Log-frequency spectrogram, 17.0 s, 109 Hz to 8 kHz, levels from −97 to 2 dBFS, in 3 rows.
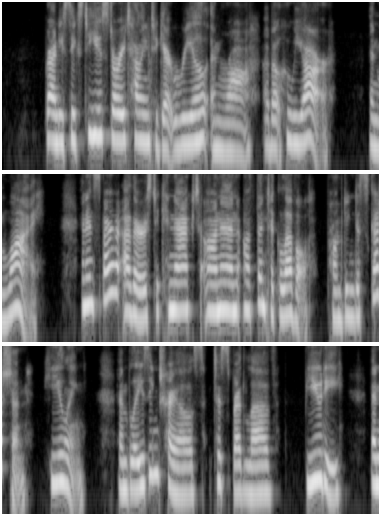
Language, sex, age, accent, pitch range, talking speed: English, female, 30-49, American, 200-260 Hz, 125 wpm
